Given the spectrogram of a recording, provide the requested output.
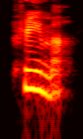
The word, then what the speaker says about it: prima: So to start, we have female cousin, prima. Male cousin, primo. And we want to remember that if you can, I know it's hard, but if you can roll your R's, we're going to try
